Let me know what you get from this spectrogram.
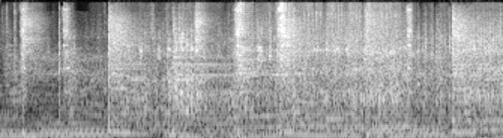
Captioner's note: engine starts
